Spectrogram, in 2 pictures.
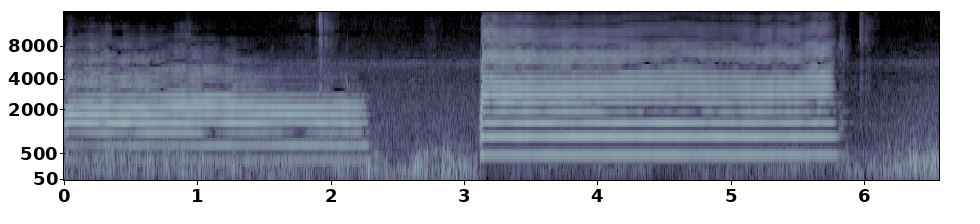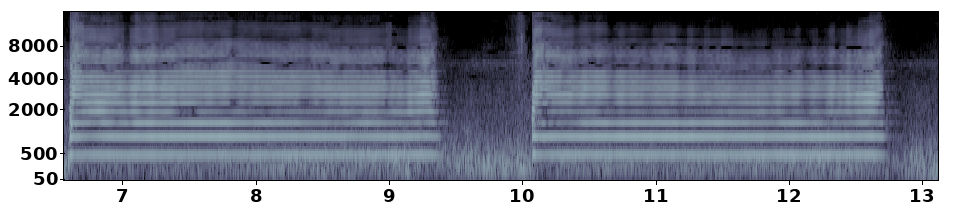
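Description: A bugle plays long, steady notes outdoors.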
